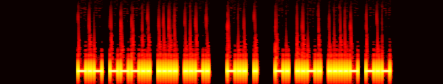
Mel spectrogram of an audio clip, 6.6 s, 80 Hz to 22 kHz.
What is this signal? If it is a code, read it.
Morse code, heard as a keyed tone, about 30 wpm, 700 Hz. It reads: K8HF DE NF4K
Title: USA Callsign DE Callsign - 4 Characters - 30wpm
